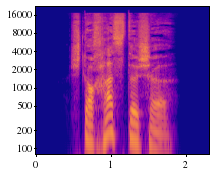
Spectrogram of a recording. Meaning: inflection of stochastisch: 1. strong/mixed nominative/accusative feminine singular 2. strong nominative/accusative plural 3. weak nominative all-gender singular
- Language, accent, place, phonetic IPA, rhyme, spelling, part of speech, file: German, Germany, Berlin, [ʃtɔˈxastɪʃə], -astɪʃə, stochastische, adjective, De-stochastische.ogg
